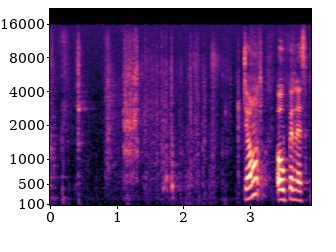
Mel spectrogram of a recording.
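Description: Cardboard rustles as a box is opened.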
